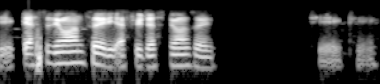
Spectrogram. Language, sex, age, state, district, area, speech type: Kashmiri, male, 18-30, Jammu and Kashmir, Shopian, rural, conversation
